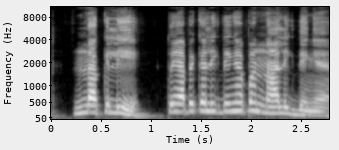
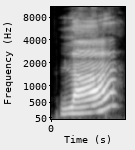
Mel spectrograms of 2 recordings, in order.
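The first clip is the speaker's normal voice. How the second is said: ला called out loud with a long आ; loud syllable demo; 7 dB louder than usual. Shown as a demonstration. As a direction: stretch ला and say it loud. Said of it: "ला का उच्चारण यहाँ पे खींच को रहा". ("ला" को ज़ोर से खींचकर बोलें)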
